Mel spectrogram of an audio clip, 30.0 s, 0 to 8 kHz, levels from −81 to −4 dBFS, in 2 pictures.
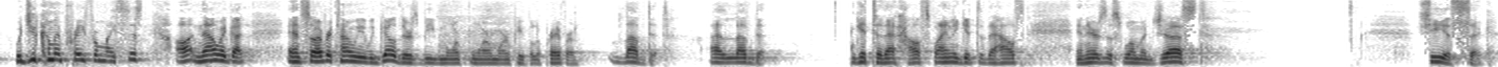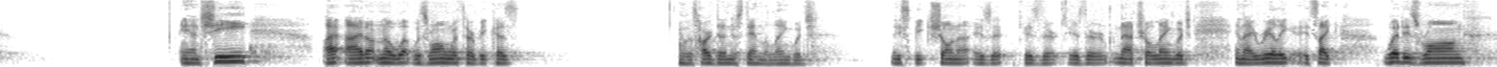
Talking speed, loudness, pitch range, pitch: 180 wpm, -28 LUFS, 125-155 Hz, 135 Hz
